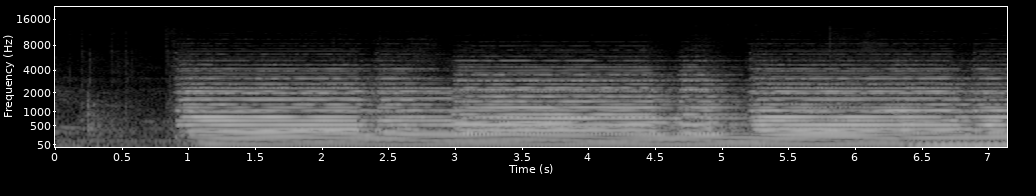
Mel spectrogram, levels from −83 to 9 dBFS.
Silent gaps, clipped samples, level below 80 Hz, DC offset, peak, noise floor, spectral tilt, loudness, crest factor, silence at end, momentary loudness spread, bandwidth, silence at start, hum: none; under 0.1%; -38 dBFS; under 0.1%; -8 dBFS; -48 dBFS; -6.5 dB/octave; -22 LUFS; 14 dB; 0 s; 4 LU; 10 kHz; 0 s; none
